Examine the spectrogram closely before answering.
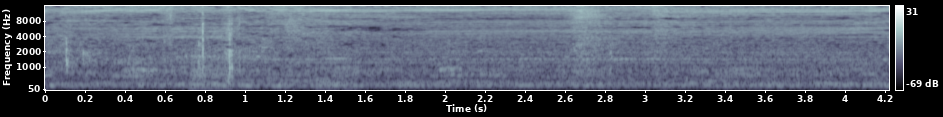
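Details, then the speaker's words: Gold Small eyebrow embroidery pen machine with speed control dial, running on its adapter; soft, steady, quiet and stable buzz with a few light handling clicks at the start; normal smooth running. "Nah, ini getaran mesinnya seperti ini ya kawan-kawan semua. Ini kalian bisa dengerin getarannya, ini cukup pelan dan cukup stabil banget mesinnya."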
